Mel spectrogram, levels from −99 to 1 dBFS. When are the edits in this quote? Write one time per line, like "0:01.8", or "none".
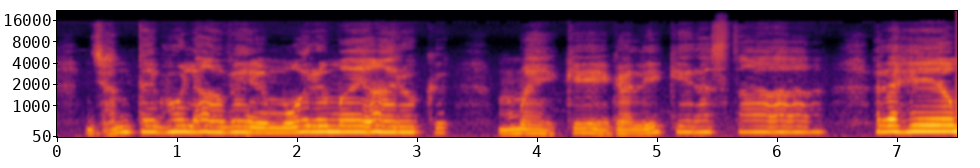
none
